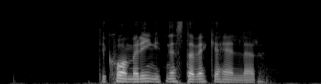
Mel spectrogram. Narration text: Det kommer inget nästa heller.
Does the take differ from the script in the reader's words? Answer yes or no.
yes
